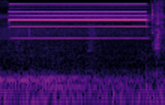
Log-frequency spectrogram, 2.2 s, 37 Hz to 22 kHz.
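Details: Bison LED par light power supply, with one rectifier diode leg lifted from the board: the meter beeps continuously for about two seconds, so that diode is shorted; the other diode tests fine, and a 5408 4-amp diode is planned as the replacement.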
